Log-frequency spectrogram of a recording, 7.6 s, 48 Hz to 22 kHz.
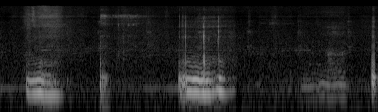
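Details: Sleeping female English Cocker Spaniel: two loud rattling snores with quieter breaths between, at about 20 breaths a minute; snoring.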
